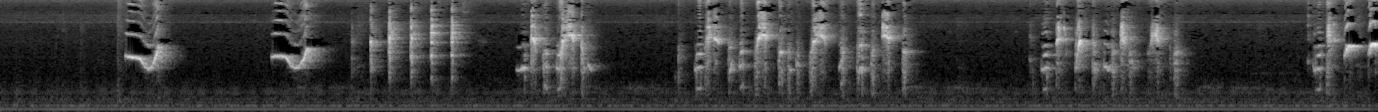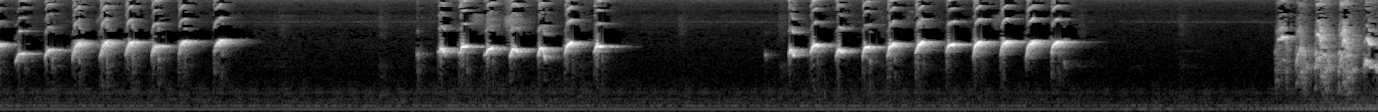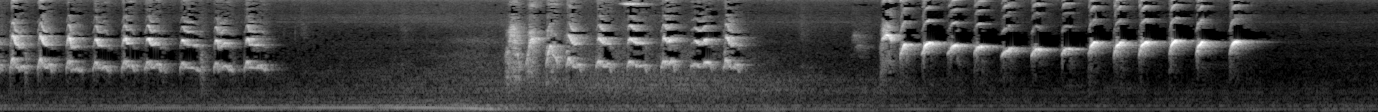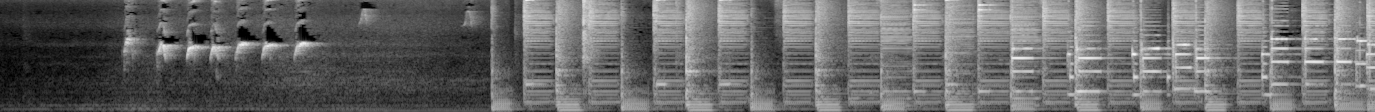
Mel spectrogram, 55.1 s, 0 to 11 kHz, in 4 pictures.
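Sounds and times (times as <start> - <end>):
cockatiel whistling chirps: 1.2 - 1.8, 2.7 - 4.6, 5.2 - 6.0, 6.8 - 9.2, 10.4 - 11.9, 13.1 - 16.3, 18.0 - 20.1, 21.4 - 24.6, 26.5 - 30.4, 32.6 - 35.1, 36.4 - 40.2, 42.6 - 45.1.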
